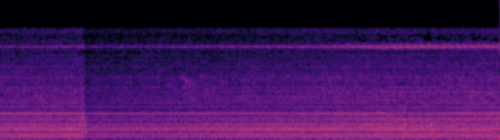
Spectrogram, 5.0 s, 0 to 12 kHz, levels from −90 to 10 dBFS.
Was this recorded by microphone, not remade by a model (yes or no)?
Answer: yes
